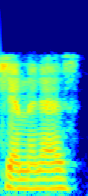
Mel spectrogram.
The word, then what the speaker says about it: Jimenez: Oh, I did look it up. It's Jimenez. – So it is Jimenez. All right. – Well, Soft G.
